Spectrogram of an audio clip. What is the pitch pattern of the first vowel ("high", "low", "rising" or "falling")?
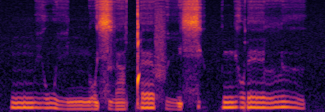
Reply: high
